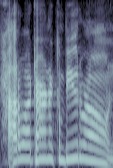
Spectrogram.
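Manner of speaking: high-pitched, put-on baffled oldster; mock older person. Podcast host mocking older folks at computers, mock older person. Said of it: "these older folks are like".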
